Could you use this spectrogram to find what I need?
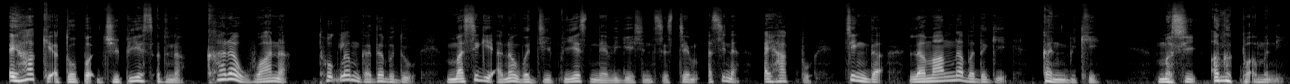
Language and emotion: Manipuri, surprised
